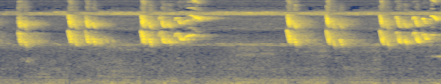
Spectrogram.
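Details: Squirrel chirping with shrill, slightly downslurred notes in quick doublets and triplets. Groups are separated by brief silences, including a longer pause midway, over soft background hiss.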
